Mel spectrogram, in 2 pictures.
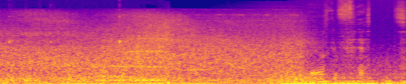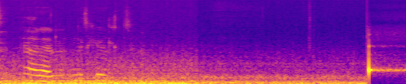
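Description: Steady low rumble of a car driving, heard inside the cabin, with a brief voice sound about halfway through. Just before the end the rumble cuts off and a single chime note starts.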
